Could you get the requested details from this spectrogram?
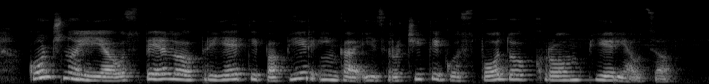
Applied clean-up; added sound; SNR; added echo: none; none; none; none.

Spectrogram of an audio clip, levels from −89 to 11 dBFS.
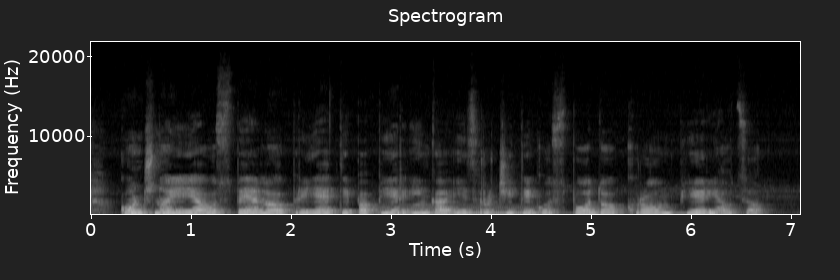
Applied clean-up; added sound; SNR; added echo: none; Bowed string instrument; 10 dB; none.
